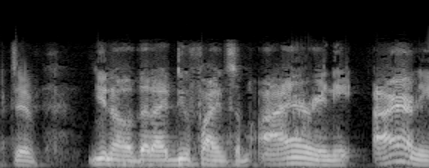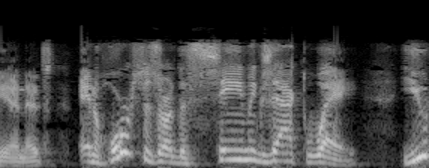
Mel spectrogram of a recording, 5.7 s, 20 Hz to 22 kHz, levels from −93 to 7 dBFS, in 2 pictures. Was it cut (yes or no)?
yes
